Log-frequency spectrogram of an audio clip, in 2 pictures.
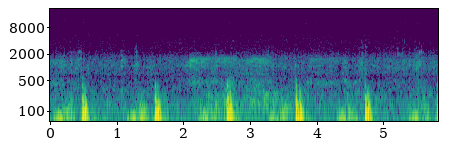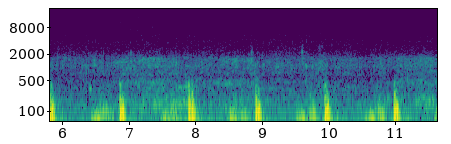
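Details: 35-year-old male, heartbeat self-recorded over the mitral valve area on waking in the morning: steady, regular paired thumps at about 58 beats a minute; normal resting heart sounds.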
